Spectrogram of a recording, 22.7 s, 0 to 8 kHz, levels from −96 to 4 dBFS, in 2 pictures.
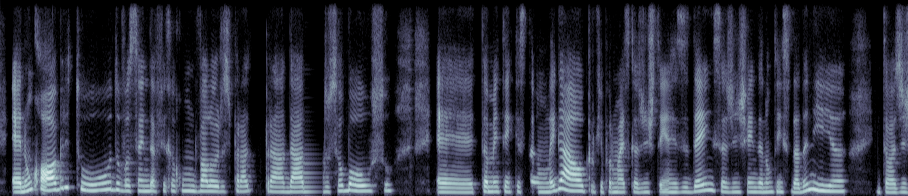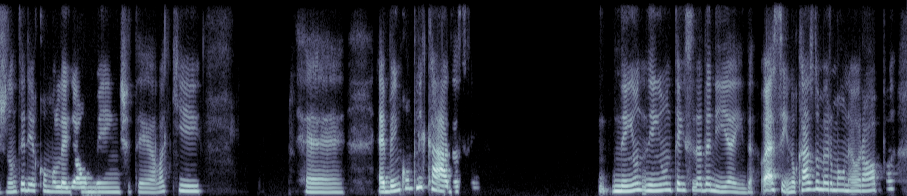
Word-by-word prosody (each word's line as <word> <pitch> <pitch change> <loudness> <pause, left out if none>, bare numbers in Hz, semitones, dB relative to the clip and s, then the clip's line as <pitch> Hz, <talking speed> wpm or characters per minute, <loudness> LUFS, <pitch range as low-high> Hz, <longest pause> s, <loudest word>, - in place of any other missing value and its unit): eh, 190 0 +5
não 235 +6 +2
cobre 270 +9 +7
tudo, 265 +1 0
você 225 -1 -5
ainda 215 0 -1
fica 220 - -10
com 225 0 -4
valores 210 -2 -1
pra 210 0 -5 0.2
pra 190 -2 -2
dar 195 0 +1 0.2
do 195 0 -9
seu 225 +3 -4
bolso. 230 0 -1 0.5
Eh, 175 -1 -2
também 195 -1 0
tem 200 -1 -4
a - - -21
questão 190 -2 -5
legal, 225 0 +4
porque 190 -3 -11
por 185 0 -7
mais 180 0 -3
que - - -9
a - - -4
gente 180 0 -8
tenha - - -4
residência, 205 +6 -2
a - - -5
gente 185 +1 -8
ainda 185 -1 -2
não 185 +1 -4
tem 195 -1 -6
cidadania, 215 +2 0 0.4
então 175 0 -5
a 170 - -1
gente 175 +1 -7
não 185 +2 -3
teria 245 0 0
como, 210 -4 -4
legalmente, 185 -1 0
ter 180 - -7
ela 175 +2 -5
aqui. 215 -1 -2 1.3
Eh, 175 -1 -2 0.4
é 190 - +7
bem 215 +5 +4
complicado, 320 - +4
assim. 185 -2 -10 1.5
N - - -8
nenhum 220 +4 +5
nenhum 240 +2 +3
tem 255 +1 0
cidadania 240 -6 -1
ainda. 170 -3 -6
Assim, 275 -3 +5
no 195 - 0
caso 270 +2 +4
do 300 - +1
meu 280 - +2
irmão 250 -2 0
na 230 - 0
Europa, 250 +7 -3
210 Hz, 170 wpm, -20 LUFS, 185-240 Hz, 1.5 s, cobre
